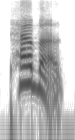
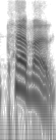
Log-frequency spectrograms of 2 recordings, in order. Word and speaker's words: Teva: We hear a lot of Corteva because people wear sandals that are called Tevas, which we're all saying it wrong. It's Tevas. They're Tevas. Teva.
